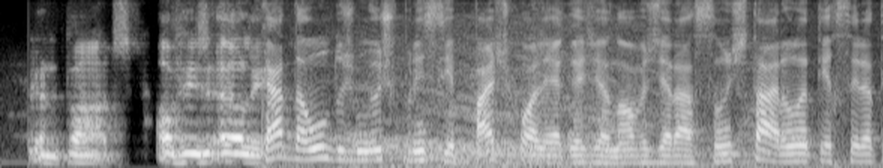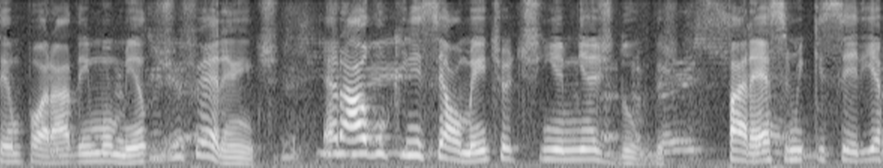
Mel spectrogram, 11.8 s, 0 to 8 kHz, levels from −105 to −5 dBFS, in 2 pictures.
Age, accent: 40-59, Brazilian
